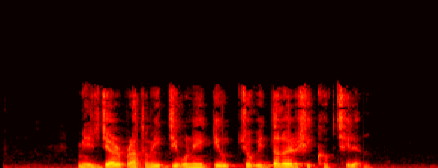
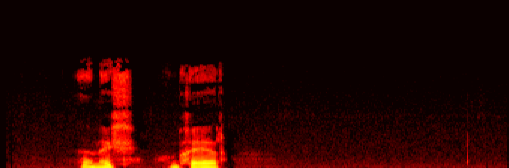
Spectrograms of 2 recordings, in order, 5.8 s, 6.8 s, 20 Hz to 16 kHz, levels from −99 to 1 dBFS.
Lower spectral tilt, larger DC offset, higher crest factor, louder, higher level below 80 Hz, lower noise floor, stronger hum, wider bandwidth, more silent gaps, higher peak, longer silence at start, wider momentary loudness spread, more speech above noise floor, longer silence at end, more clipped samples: second, -6 dB/octave vs -7.5 dB/octave; neither; about the same, 20 dB vs 20 dB; second, -37 LUFS vs -28 LUFS; first, -64 dBFS vs -80 dBFS; about the same, -75 dBFS vs -78 dBFS; neither; second, 8.2 kHz vs 10 kHz; neither; second, -18 dBFS vs -14 dBFS; about the same, 1.05 s vs 1.1 s; second, 10 LU vs 19 LU; second, 39 dB vs 51 dB; second, 0.9 s vs 3.85 s; neither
